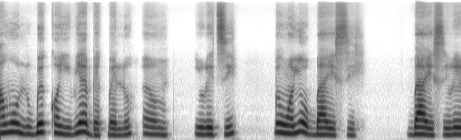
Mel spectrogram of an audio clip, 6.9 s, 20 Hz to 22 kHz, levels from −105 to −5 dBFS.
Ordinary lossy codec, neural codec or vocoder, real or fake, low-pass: none; autoencoder, 48 kHz, 32 numbers a frame, DAC-VAE, trained on Japanese speech; fake; none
